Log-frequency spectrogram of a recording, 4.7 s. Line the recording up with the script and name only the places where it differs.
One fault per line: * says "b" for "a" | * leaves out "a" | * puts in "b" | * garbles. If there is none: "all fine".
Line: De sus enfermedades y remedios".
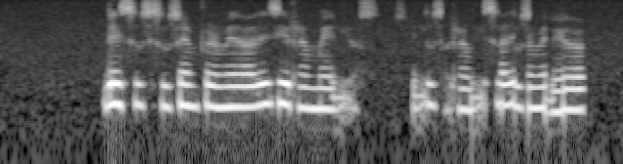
* puts in "sus"
* garbles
